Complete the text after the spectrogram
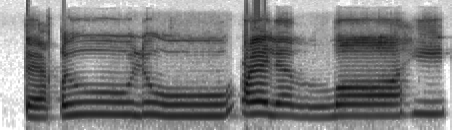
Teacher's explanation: عین کو مستحل کریں گے، تھروٹ سے ادا کریں گے. لام کو لام کے ساتھ ملا دیں گے، حمزۃ الوصل ہمارا ڈراپ ہو جائے گا.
